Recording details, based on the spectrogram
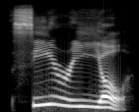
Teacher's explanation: Cereal. Three syllables. Stress on the first. Many learners say cereal, but it's cereal.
